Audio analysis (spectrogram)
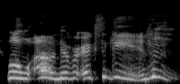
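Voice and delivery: a hammed-up high pouty whine; mock sulking guy. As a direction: act like a man pouting over a no. Mocking the pouting guy.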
